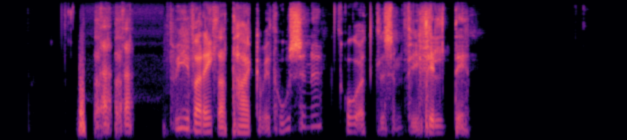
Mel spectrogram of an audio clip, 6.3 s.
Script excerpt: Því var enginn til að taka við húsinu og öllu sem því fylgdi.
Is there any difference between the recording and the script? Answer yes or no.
yes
